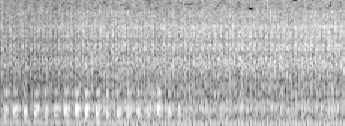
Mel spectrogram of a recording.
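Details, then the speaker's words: Cheaply bought car whose vacuum-operated engine mounts caused a noise, EGR already blocked: with the mount vacuum line plugged, a steady, even idle with a low regular pulse and no mount noise; engine runs like clockwork. "И това е причината да взема тази кола толкова ефтино. Иначе, моторът работи като часовник, колата се ускорява прекрасно, вече е с затапен EGR, което ще видите как става след малко, и е готова за каране."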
